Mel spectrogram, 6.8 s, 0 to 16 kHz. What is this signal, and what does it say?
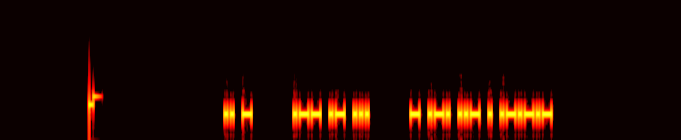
Morse code, heard as a keyed tone, about 40 wpm, 700 Hz. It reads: IT WAS TRUE.
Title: 2x Word-Spacing - Sentences from Top 400 Words - 40wpm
